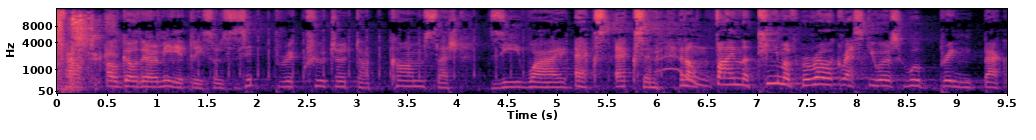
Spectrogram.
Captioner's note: typing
